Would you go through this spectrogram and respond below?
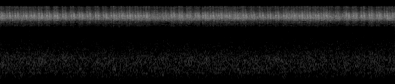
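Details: A chorus of chirping crickets makes an unbroken, very high, buzzy shimmer with slight rapid pulsing and an even volume from start to finish.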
